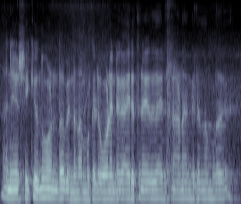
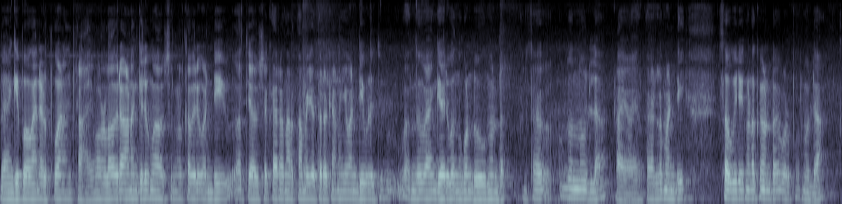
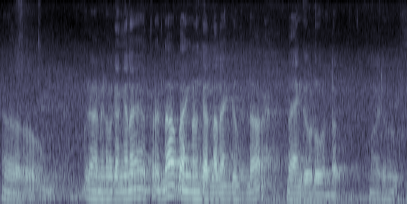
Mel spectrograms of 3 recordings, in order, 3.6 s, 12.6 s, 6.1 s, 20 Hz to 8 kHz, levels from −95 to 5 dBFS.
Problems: low volume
